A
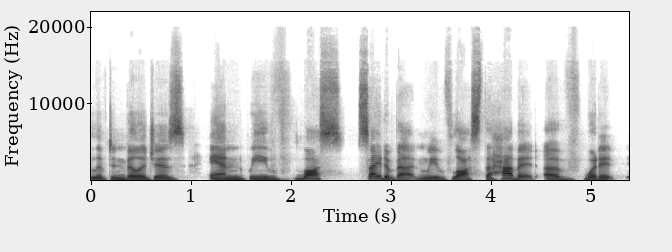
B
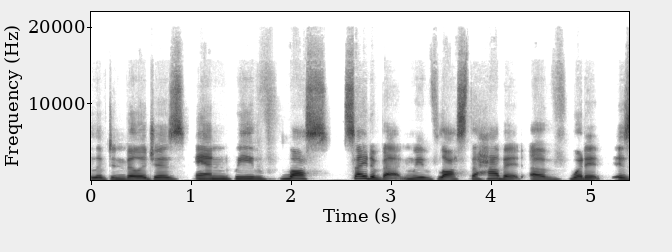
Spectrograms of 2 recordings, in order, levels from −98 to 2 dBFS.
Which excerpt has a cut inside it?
B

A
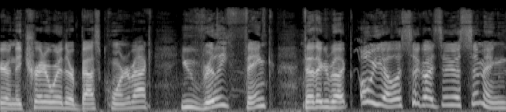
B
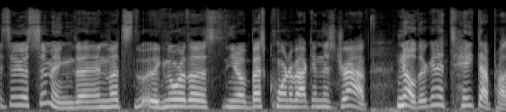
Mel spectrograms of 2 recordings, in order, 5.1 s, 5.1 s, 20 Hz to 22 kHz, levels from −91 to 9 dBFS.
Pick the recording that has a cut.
B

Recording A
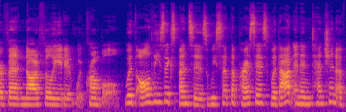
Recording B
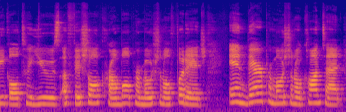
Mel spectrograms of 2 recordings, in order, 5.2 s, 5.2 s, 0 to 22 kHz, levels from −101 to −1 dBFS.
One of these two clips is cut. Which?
A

